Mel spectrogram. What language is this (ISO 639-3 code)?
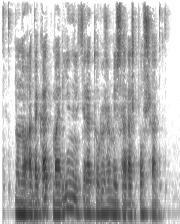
chm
